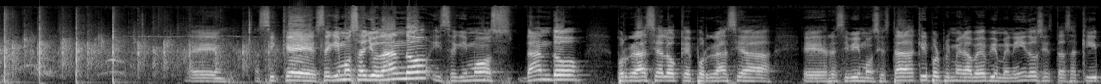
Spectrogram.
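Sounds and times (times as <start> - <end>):
applause: 0.0 - 3.3
speech: 1.9 - 11.0.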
